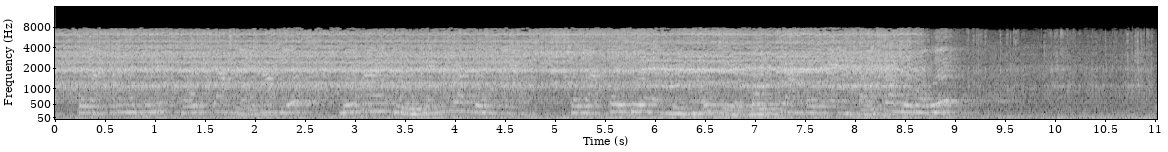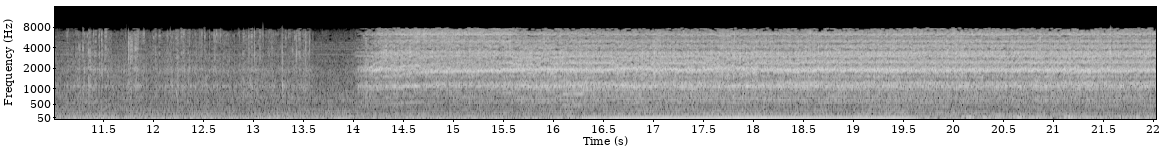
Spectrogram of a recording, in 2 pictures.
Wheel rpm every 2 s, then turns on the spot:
160, 160, 160, 160, 80, 20, 20, 110, 160, 170, 160.
8-14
